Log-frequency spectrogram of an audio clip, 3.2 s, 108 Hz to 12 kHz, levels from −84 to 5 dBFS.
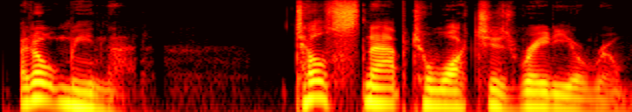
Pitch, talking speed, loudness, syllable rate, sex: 120 Hz, 210 wpm, -21 LUFS, 5.3 syllables/s, male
